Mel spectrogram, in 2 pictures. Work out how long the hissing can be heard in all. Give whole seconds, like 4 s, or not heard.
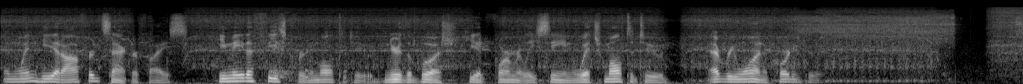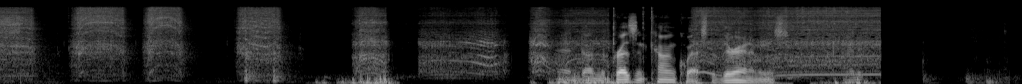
3 s.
